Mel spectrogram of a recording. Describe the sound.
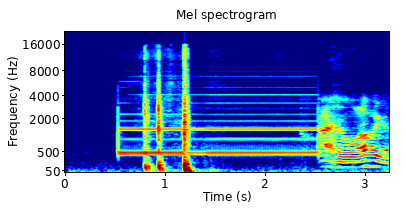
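A steady telephone tone hums for two seconds while three quick keypad taps click through it as an outgoing phone call is dialed, then the tone cuts off and a person starts talking.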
